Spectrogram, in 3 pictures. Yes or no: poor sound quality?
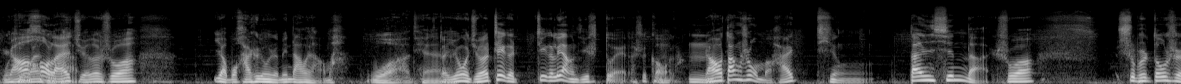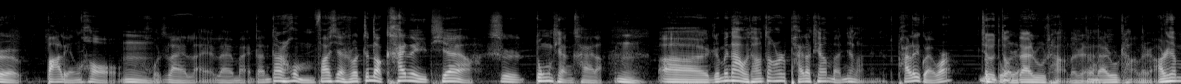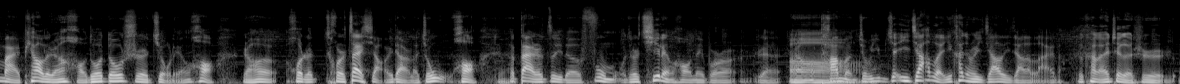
no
